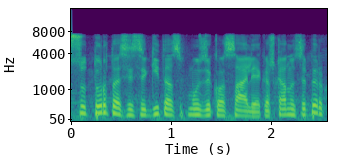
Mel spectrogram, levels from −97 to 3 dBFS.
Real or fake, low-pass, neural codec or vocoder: real; 7.2 kHz; none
